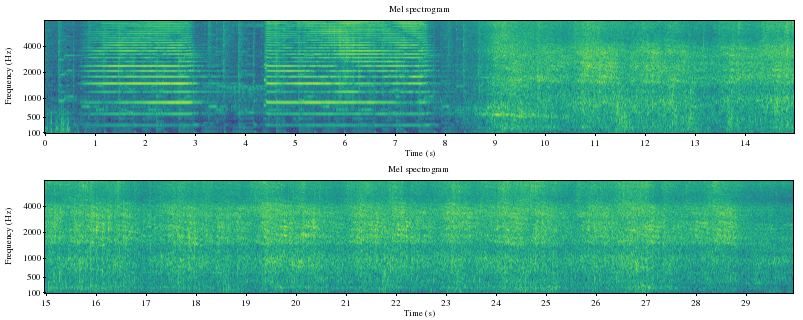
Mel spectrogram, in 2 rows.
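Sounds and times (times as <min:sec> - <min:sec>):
train wheels rumbling on rails: 0:04.3 - 0:29.9
clickety-clack over rail joints: 0:08.5 - 0:29.9.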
